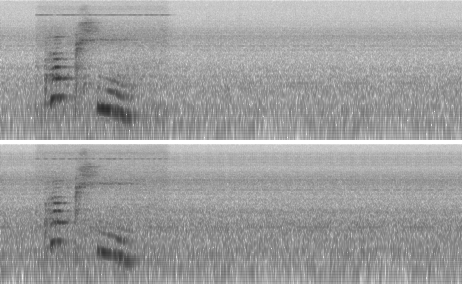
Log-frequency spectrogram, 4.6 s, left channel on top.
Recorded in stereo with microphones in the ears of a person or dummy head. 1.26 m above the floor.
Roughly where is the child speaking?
Centre.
